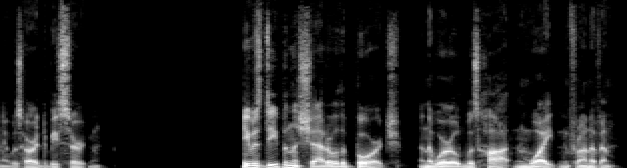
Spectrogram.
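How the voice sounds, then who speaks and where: Deep-voiced man narrating a thriller. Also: no echo, studio quality. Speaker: audiobook narrator.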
